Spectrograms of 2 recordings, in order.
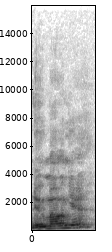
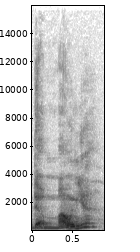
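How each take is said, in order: First: "pneumonia" as "new-MOAN-ya?", rising high; correct pronunciation. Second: "Pneumonia" queried as "duh-MOAN-ya?"; mispronounced pneumonia. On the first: He corrects the friend, new-MOAN-ya as a question. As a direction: begin "pneumonia" with a clear "new". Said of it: "it's literally called pneumonia". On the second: He queries the friend's word, duh-MOAN-ya with disbelief. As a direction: echo "Pneumonia" with a D start, rising. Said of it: "you think it's called the ammonia". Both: Retold or imitated.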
